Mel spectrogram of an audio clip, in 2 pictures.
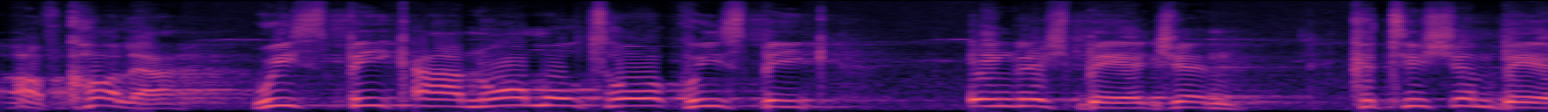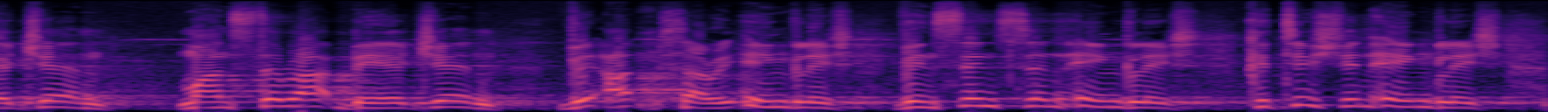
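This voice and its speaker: A man with a high voice stands up at a public hearing and argues with conviction, piling rhetorical questions on top of one another. His voice carries a long reverb from the large hall. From United Kingdom. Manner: forceful, rhetorical, repeats points with questions. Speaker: audience member at a public hearing. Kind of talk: impassioned public comment.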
